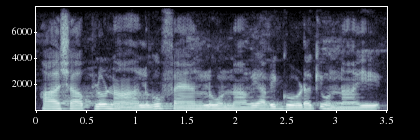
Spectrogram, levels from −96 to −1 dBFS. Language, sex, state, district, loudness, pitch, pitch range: Telugu, male, Telangana, Mahabubabad, -15 LUFS, 135 Hz, 130-140 Hz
